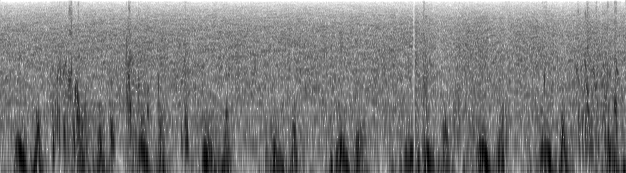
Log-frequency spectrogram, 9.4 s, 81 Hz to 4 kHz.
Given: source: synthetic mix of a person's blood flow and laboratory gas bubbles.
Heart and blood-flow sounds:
Doppler ultrasound of blood flow; precordium
0.73-1.36 s: bubbles
1.64-1.74 s: bubbles
1.87-2.29 s: bubbles
2.35-2.45 s: bubbles
2.69-2.87 s: bubbles
6.33-6.42 s: bubbles
6.78-6.92 s: bubbles
7.52-7.65 s: bubbles
8.12-8.21 s: bubbles
8.60-9.32 s: bubbles
From the record:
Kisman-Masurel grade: 232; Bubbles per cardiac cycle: several, 3 to 8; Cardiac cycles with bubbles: 50 to 99%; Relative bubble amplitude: moderate (0.250 to 0.450); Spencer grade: 3 (all of the cardiac periods contain showers or single bubble signals, but not dominating or overriding the cardiac motion signals); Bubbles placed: only in the low amplitude regions of the cardiac cycle

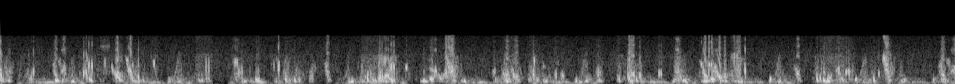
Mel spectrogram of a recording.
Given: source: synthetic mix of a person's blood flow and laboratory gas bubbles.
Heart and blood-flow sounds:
Doppler ultrasound of blood flow; precordium
0.00-0.15 s: bubbles
0.28-0.38 s: bubbles
0.52-0.68 s: bubbles
0.76-1.58 s: bubbles
1.95-2.12 s: bubbles
2.31-2.65 s: bubbles
2.70-3.03 s: bubbles
3.08-3.17 s: bubbles
3.23-3.32 s: bubbles
3.57-4.00 s: bubbles
4.02-4.10 s: bubbles
4.20-4.59 s: bubbles
4.92-4.97 s: bubbles
5.00-5.21 s: bubbles
5.26-5.67 s: bubbles
5.95-6.05 s: bubbles
6.16-6.44 s: bubbles
6.56-6.65 s: bubbles
6.72-6.84 s: bubbles
6.97-7.50 s: bubbles
7.93-8.04 s: bubbles
8.15-8.57 s: bubbles
8.70-8.97 s: bubbles
9.38-9.56 s: bubbles
From the record:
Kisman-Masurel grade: 343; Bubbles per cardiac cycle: rolling drumbeat, 9 or more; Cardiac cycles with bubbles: 100%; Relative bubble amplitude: loud (0.450 to 0.775); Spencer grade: 3 (all of the cardiac periods contain showers or single bubble signals, but not dominating or overriding the cardiac motion signals); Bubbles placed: only in the low amplitude regions of the cardiac cycle

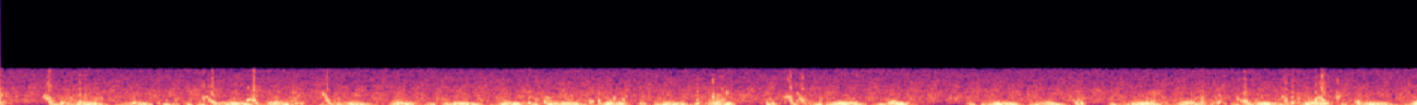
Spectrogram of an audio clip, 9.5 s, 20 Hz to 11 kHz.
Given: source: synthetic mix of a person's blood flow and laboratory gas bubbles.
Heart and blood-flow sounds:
Doppler ultrasound of blood flow; precordium
0.00-0.10 s: bubbles
0.27-0.72 s: bubbles
1.03-2.06 s: bubbles
2.12-2.26 s: bubbles
3.50-4.20 s: bubbles
4.62-5.00 s: bubbles
5.06-5.52 s: bubbles
7.12-7.25 s: bubbles
7.59-7.80 s: bubbles
7.92-8.20 s: bubbles
8.22-8.38 s: bubbles
8.53-8.97 s: bubbles
9.02-9.17 s: bubbles
From the record:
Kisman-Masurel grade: 332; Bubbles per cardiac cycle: rolling drumbeat, 9 or more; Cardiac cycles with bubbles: 50 to 99%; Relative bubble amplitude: moderate (0.250 to 0.450); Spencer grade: 3 (all of the cardiac periods contain showers or single bubble signals, but not dominating or overriding the cardiac motion signals); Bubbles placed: only in the low amplitude regions of the cardiac cycle

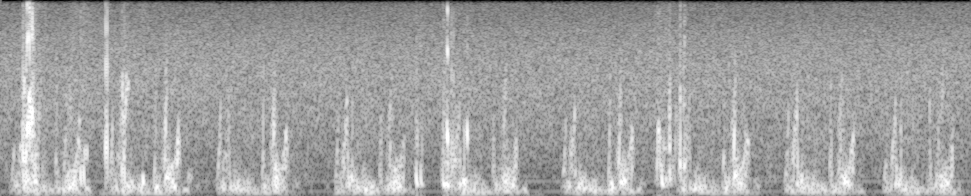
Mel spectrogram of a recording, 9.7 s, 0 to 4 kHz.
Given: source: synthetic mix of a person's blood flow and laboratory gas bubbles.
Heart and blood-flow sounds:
Doppler ultrasound of blood flow; precordium
0.19-0.48 s: bubbles
0.70-0.91 s: bubbles
1.03-1.11 s: bubbles
1.19-1.30 s: bubbles
1.39-1.48 s: bubbles
4.13-4.26 s: bubbles
4.40-4.71 s: bubbles
6.54-6.88 s: bubbles
From the record:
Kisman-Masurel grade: 232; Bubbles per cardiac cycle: several, 3 to 8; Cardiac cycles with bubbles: 50 to 99%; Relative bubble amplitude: moderate (0.250 to 0.450); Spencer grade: 3 (all of the cardiac periods contain showers or single bubble signals, but not dominating or overriding the cardiac motion signals); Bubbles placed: only in the low amplitude regions of the cardiac cycle

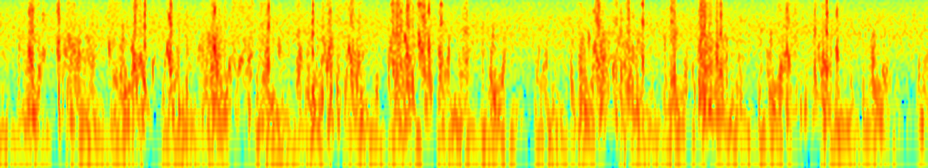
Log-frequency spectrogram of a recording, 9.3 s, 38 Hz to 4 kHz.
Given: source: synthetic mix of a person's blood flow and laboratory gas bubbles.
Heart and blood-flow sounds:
Doppler ultrasound of blood flow; precordium
0.21-0.40 s: bubbles
0.42-0.46 s: bubbles
0.55-0.98 s: bubbles
1.07-1.23 s: bubbles
1.29-1.56 s: bubbles
1.65-1.92 s: bubbles
1.98-2.55 s: bubbles
2.58-2.74 s: bubbles
2.77-2.82 s: bubbles
2.94-3.06 s: bubbles
3.09-3.69 s: bubbles
3.74-3.81 s: bubbles
3.89-4.47 s: bubbles
4.50-4.71 s: bubbles
5.76-6.47 s: bubbles
6.66-6.79 s: bubbles
6.90-7.46 s: bubbles
7.77-8.42 s: bubbles
8.50-8.55 s: bubbles
From the record:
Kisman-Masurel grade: 333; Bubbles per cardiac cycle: rolling drumbeat, 9 or more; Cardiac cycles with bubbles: 50 to 99%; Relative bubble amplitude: loud (0.450 to 0.775); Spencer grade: 3 (all of the cardiac periods contain showers or single bubble signals, but not dominating or overriding the cardiac motion signals); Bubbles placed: anywhere in the cardiac cycle

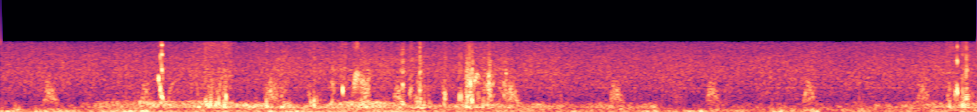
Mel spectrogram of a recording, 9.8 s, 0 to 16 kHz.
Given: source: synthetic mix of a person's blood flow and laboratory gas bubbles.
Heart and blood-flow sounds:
Doppler ultrasound of blood flow; subclavian vein
1.56-1.75 s: bubbles
1.89-2.31 s: bubbles
2.62-2.75 s: bubbles
2.77-2.94 s: bubbles
3.06-3.21 s: bubbles
3.30-3.35 s: bubbles
3.39-3.46 s: bubbles
3.50-3.71 s: bubbles
3.99-4.33 s: bubbles
4.41-4.48 s: bubbles
4.57-5.12 s: bubbles
9.45-9.75 s: bubbles
From the record:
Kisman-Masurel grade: 223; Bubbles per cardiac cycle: several, 3 to 8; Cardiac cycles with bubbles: 10 to 50%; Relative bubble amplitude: loud (0.450 to 0.775); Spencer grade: 2 (many but less than half of the cardiac periods contain bubble signals, singularly or in groups); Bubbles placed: anywhere in the cardiac cycle

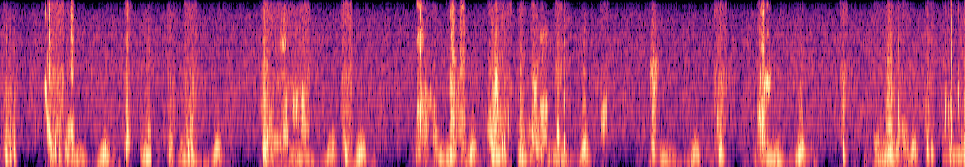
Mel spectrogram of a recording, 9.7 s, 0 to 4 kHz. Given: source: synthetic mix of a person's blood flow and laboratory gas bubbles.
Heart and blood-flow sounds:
Doppler ultrasound of blood flow; precordium
0.02-0.18 s: bubbles
0.43-0.77 s: bubbles
1.23-1.34 s: bubbles
1.40-1.52 s: bubbles
1.67-1.77 s: bubbles
1.84-1.97 s: bubbles
2.60-3.11 s: bubbles
3.41-3.52 s: bubbles
4.15-4.39 s: bubbles
4.46-4.67 s: bubbles
4.87-5.12 s: bubbles
5.17-5.49 s: bubbles
5.54-5.69 s: bubbles
6.00-6.09 s: bubbles
6.49-6.59 s: bubbles
7.13-7.27 s: bubbles
7.57-7.73 s: bubbles
8.39-8.48 s: bubbles
8.73-9.10 s: bubbles
9.24-9.38 s: bubbles
9.42-9.66 s: bubbles
From the record:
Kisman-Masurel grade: 233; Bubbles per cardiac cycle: several, 3 to 8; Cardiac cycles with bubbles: 50 to 99%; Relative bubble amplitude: loud (0.450 to 0.775); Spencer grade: 3 (all of the cardiac periods contain showers or single bubble signals, but not dominating or overriding the cardiac motion signals); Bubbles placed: only in the low amplitude regions of the cardiac cycle

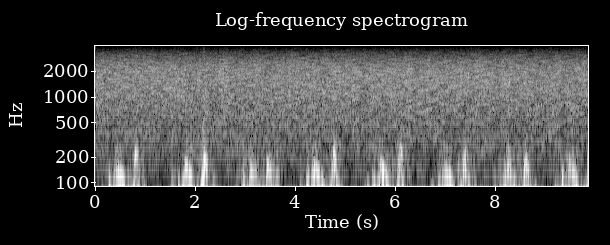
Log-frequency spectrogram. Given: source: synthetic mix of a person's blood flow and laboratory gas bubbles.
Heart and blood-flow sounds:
Doppler ultrasound of blood flow; precordium
no bubbles
From the record:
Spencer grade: 0 (complete lack of bubble signals)

